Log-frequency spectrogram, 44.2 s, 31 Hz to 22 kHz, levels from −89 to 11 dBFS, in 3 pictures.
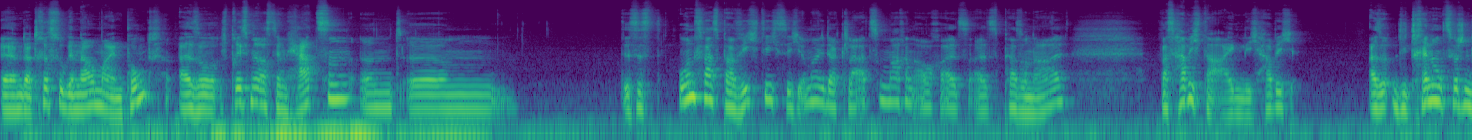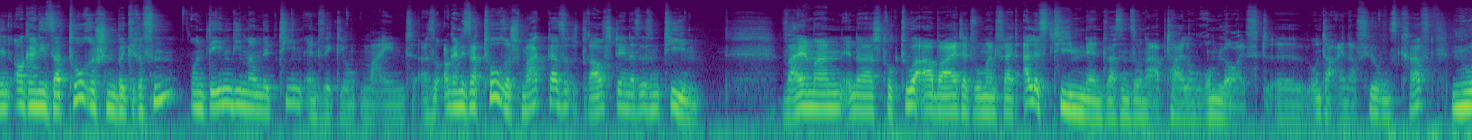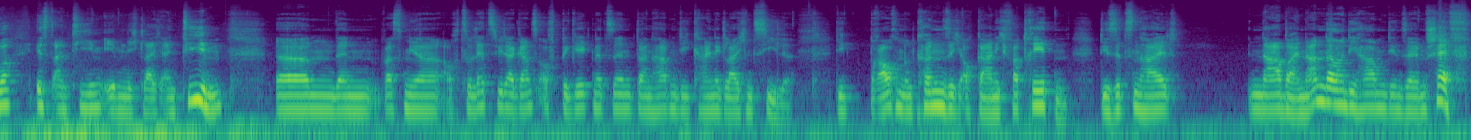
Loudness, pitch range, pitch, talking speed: -19 LUFS, 115-150 Hz, 130 Hz, 165 wpm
